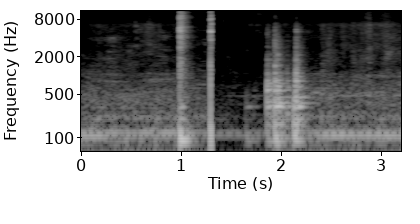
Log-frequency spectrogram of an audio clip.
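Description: A nail is knocked into wood with a few sharp taps.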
